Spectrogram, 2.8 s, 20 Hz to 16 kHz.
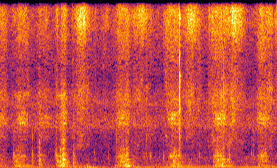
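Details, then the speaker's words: Driveway sweeper during winter-prep maintenance, turning over: soft dull clunks about every 0.6 seconds over a low steady hum; owner suspects rough worn bearings and something hitting, possibly near the gearbox feed; not confirmed. "Those bearings don't sound too great, but I'm not changing them for the little bit that I use it. It hasn't caused me problems yet. So, however, I don't know where the that's hitting. Boy, that sounds terrible."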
